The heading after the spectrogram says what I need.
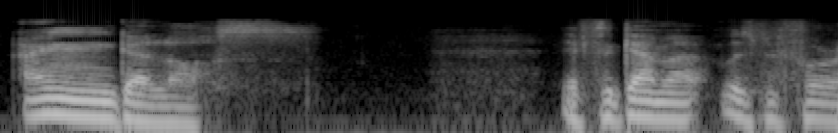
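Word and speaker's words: ἄγγελος: the pair go together the first gamma is pronounced with a n Sound n sound so for example two gamas would give n like in the English word sing or in the Greek word Angelos if the gamma was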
